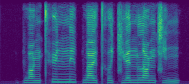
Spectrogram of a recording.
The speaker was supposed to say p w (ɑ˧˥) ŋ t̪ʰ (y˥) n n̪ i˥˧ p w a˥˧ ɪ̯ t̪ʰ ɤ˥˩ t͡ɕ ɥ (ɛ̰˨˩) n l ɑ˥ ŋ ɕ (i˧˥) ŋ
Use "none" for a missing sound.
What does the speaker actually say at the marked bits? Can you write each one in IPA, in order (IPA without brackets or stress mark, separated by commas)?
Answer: ɑ˧˥, y˥, ɛ˥, i˧˥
